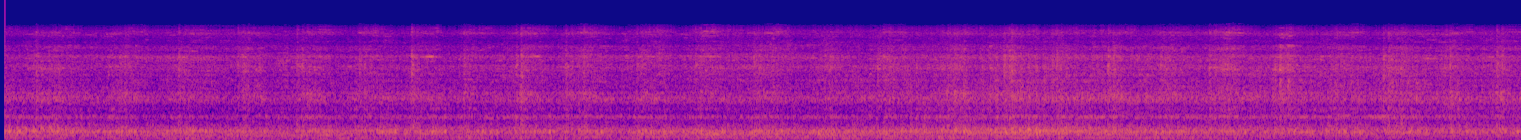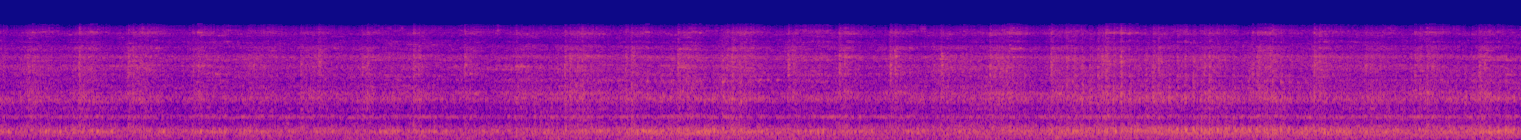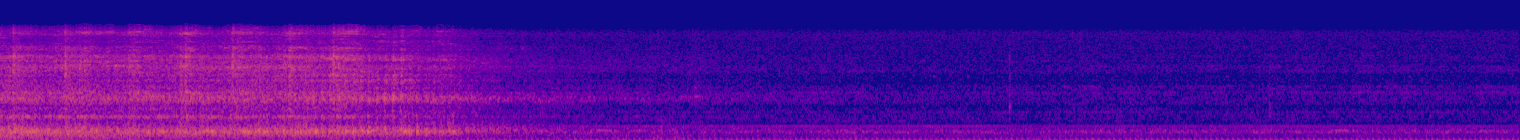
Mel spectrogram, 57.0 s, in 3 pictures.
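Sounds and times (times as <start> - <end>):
train wheels rumbling on rail: 0.0 - 51.0
wheels clicking over rail joints: 0.1 - 43.8.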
